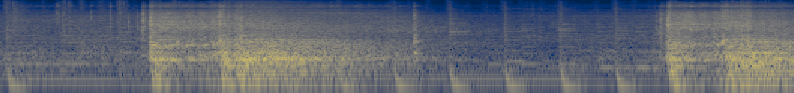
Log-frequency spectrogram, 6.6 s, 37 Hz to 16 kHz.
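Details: 6.2 LS V8 swapped into a square-body crawler on a Holley Terminator X after initial setup, fuel pump fuse reinstalled and idle reset: starter whirs briefly, then it fires, catches on its own, revs cleanly and settles; healthy start and run.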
